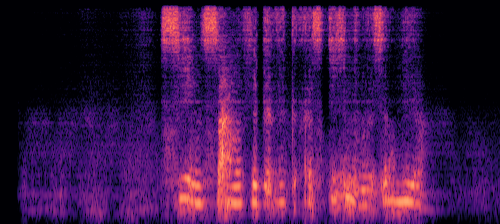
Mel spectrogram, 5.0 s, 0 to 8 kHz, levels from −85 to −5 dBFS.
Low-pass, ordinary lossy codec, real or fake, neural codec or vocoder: 7.2 kHz; none; fake; codec, 44.1 kHz, 0.9 kbps, DAC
